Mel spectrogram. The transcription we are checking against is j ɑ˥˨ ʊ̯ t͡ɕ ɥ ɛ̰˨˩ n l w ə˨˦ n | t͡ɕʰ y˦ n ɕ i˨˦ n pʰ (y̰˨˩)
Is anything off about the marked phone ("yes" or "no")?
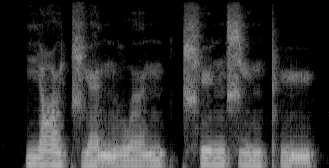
no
